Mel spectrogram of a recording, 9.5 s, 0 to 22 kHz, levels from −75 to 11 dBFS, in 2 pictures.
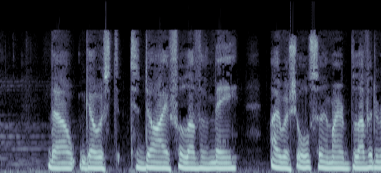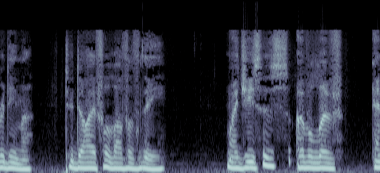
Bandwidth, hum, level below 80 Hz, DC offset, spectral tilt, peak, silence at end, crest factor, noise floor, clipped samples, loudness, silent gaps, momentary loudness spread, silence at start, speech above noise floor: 11 kHz; none; -34 dBFS; under 0.1%; -5 dB/octave; 0 dBFS; 0 s; 10 dB; -43 dBFS; 0.2%; -10 LUFS; none; 7 LU; 0 s; 34 dB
